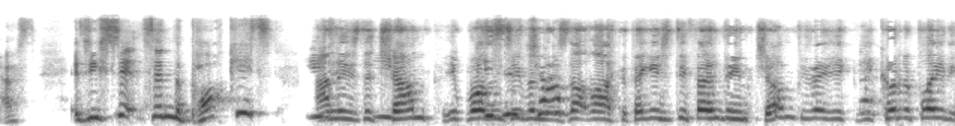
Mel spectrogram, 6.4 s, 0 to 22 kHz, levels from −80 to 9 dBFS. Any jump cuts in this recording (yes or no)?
yes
